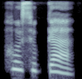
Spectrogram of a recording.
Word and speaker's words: 호숫가: The pronunciation of this word is closer to 호숫가, examples, 호숫가에는 많은 사람들이 낚시를 하고 있어요.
